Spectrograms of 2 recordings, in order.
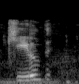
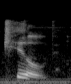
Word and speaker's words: killed: word is killed okay let's use this short i sound you had said killed using an e a long e so let's say killed try that killed there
